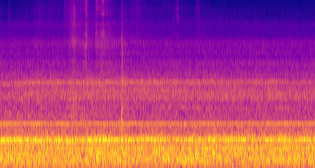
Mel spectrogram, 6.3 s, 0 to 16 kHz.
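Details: De'Longhi Pinguino portable air conditioner, model PAC AN370G1W, flat out on full blast and cooling well: steady even air rush, constant hum with a few fixed tones, no knocks or rattles; healthy.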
